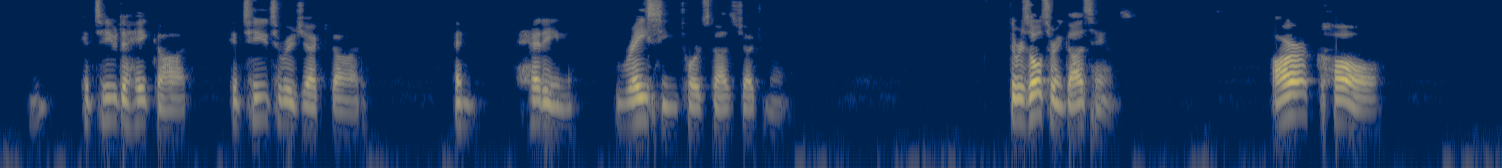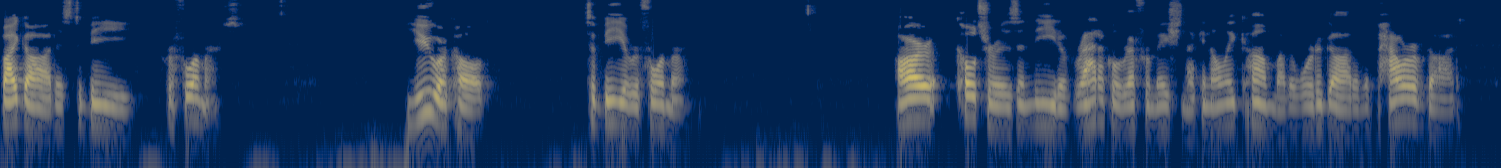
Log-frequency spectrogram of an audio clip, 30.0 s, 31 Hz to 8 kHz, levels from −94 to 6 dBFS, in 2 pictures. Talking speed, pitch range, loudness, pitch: 115 wpm, 115-165 Hz, -27 LUFS, 140 Hz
